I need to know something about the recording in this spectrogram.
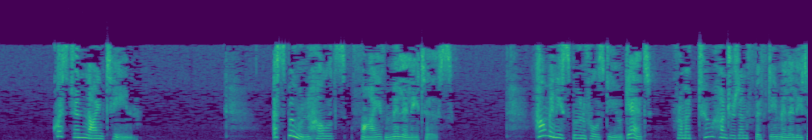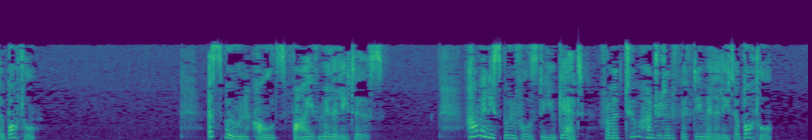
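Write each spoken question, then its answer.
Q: How many spoonfuls do you get from a 250-milliliter bottle?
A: 50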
